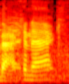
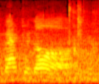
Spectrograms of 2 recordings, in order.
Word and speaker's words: Mackinac: No, it's not Mackinac. Fuckers. It's French. You don't pronounce the last C. It's Mackinac.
